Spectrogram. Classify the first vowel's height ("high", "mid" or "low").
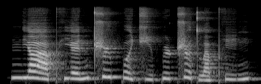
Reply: low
